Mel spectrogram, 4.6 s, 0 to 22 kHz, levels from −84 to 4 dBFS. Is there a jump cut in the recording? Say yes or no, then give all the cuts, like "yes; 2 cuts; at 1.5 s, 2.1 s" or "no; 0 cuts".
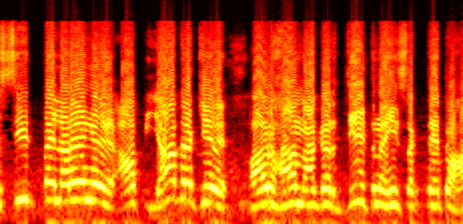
no; 0 cuts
